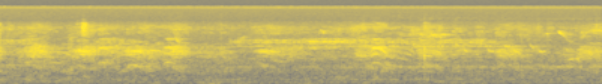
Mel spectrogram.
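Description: Faint chorus of birds calling: many short, overlapping calls, one after another.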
